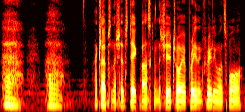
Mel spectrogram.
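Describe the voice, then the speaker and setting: A man's voice: lowish voice, level tone, moderate pace, smooth, soft background music. A man reading a visual novel aloud for a let's play, with casual asides.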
